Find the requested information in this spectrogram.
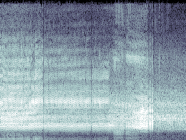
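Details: Cicadas in the wild, being hunted, fill the air with a loud, steady, hissing buzz that brightens and shifts slightly.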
